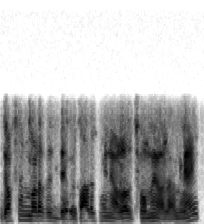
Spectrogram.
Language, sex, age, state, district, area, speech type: Nepali, male, 18-30, West Bengal, Alipurduar, rural, conversation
